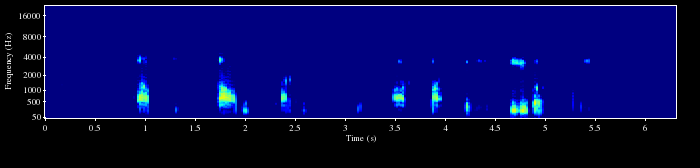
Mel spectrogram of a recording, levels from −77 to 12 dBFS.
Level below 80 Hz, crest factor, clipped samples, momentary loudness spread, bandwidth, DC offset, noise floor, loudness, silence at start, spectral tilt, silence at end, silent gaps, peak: -90 dBFS; 24 dB; under 0.1%; 19 LU; 5.8 kHz; under 0.1%; under -90 dBFS; -33 LUFS; 0.9 s; -4.5 dB/octave; 1.35 s; 1.06-1.21 s, 1.38-1.71 s, 2.03-2.30 s, 2.61-3.47 s, 3.65-3.85 s, 3.97-4.19 s, 4.42-4.63 s; -12 dBFS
